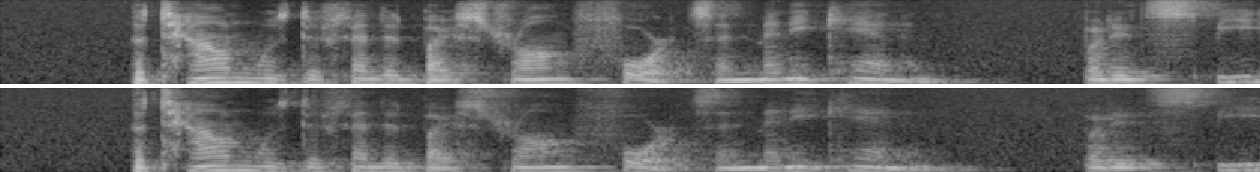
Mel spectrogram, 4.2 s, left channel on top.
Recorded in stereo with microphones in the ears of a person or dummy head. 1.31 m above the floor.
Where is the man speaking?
5° left (ahead or behind), 0.6 m; by 4.2 s 40° left (ahead or behind), 3 m.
